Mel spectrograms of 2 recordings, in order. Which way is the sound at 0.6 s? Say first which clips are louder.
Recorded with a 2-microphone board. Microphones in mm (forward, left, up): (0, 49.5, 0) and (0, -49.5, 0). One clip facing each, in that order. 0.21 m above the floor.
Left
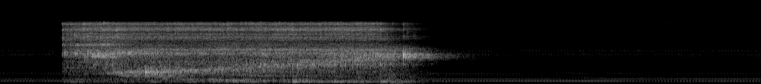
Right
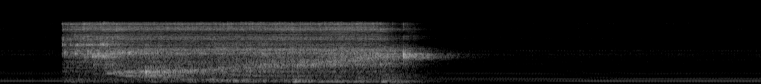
Even; 15° left (ahead or behind).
